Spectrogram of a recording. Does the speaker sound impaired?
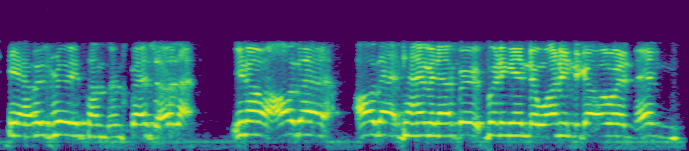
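Yes: cerebral palsy; brain-muscle disconnect, must consciously control walking, breathing, hand placement; own training plan for Ironman competition in Kona.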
